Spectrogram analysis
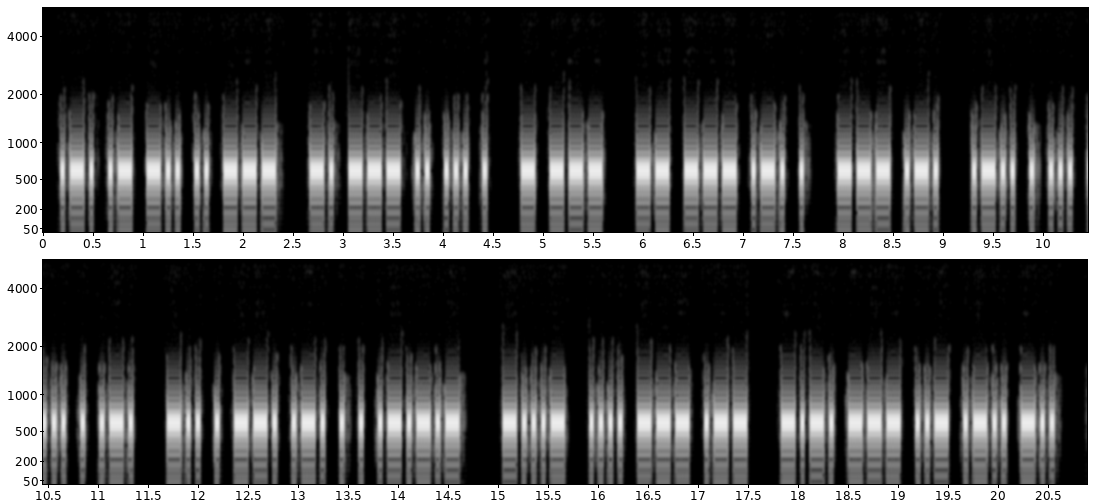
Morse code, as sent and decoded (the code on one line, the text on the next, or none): .-. .- -.. .. --- / -. --- .. ... / - --- / -- --- .-. / --- .-. / .-.. ... ... .-. / -.. --. .-. . .-.-.- / -...- / .... --- .-- / -.-. --- ..- .-.. -..
RADIO NOISE TO MORE OR LESSER DEGREE. <BT> HOW COULD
